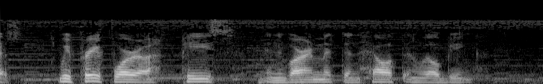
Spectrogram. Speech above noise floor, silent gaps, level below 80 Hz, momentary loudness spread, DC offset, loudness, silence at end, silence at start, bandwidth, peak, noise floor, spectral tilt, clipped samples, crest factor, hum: 24 dB; none; -52 dBFS; 18 LU; under 0.1%; -21 LUFS; 0.1 s; 0 s; 8.8 kHz; -4 dBFS; -44 dBFS; -6.5 dB/octave; under 0.1%; 18 dB; none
